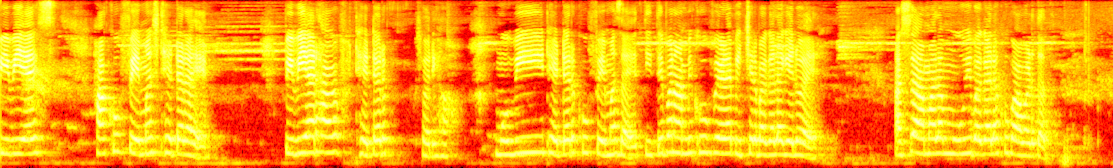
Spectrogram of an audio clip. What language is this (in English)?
Marathi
